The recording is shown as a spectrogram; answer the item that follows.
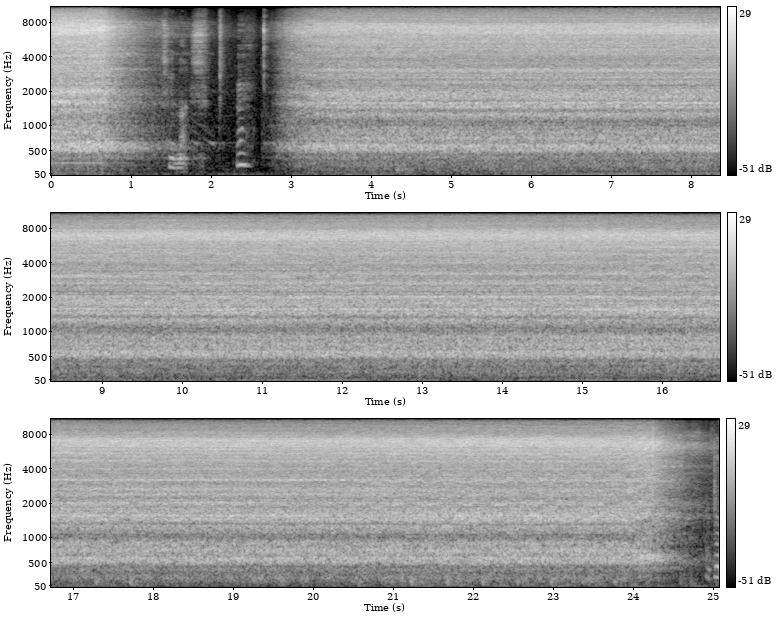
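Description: A hair dryer blasts steadily to dry ageing makeup on a face, a loud continuous roar running nearly the whole time after a brief stutter at the start, with a few words spoken before it.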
